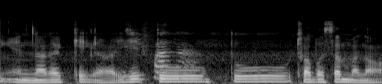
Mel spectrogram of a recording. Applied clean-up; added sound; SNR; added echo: none; none; none; none.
